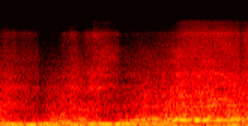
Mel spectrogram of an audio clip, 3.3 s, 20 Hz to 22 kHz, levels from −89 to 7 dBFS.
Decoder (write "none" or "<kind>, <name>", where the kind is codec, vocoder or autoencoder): autoencoder, DAC-VAE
